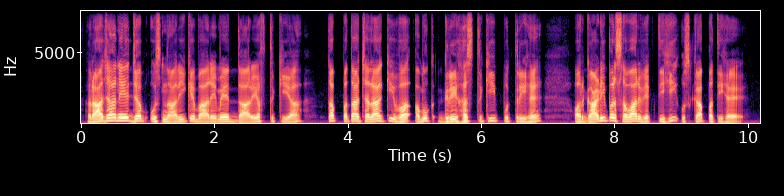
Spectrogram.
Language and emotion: Hindi, neutral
